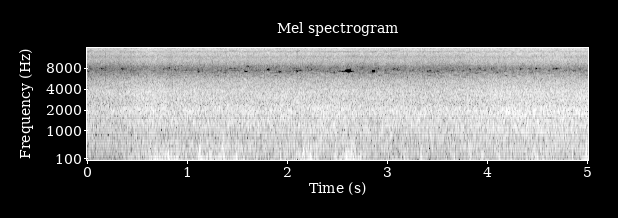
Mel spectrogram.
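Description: strong storm wind

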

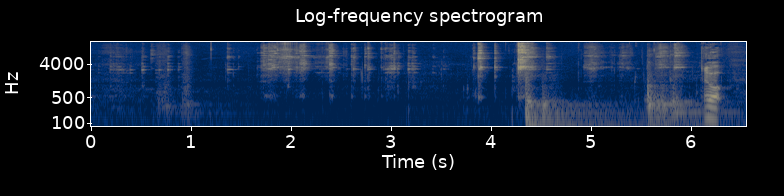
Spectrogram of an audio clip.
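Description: glasses clinking

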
